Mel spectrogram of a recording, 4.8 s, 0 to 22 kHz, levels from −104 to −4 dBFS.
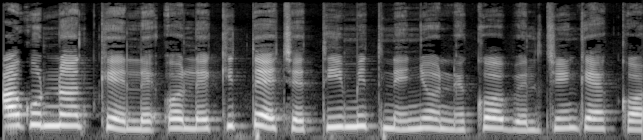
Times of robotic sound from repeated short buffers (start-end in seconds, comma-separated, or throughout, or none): none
